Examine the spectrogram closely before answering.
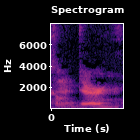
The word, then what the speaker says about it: Commandeur: Commander is an awesome last name, but the thing is, it's spelled E-U-R at the end. It's supposed to be pronounced Commander, and I didn't really want people to always mispronounce the name.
